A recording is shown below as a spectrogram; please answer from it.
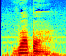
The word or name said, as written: rubber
